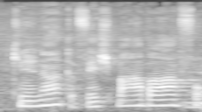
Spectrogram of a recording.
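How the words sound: It is said in an imitated Australian accent.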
